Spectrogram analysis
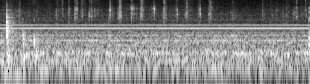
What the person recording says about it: You can hear that rattle. That's the shaking switch that's inside the handle.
